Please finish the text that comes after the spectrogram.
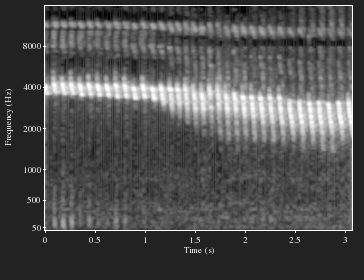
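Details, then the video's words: White-rumped shama song from a 2024 tutoring recording for captive birds: a fast, even trill of buzzy notes that slides slowly downward in pitch over three seconds. "MASTERAN MURAY BATU 2024"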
